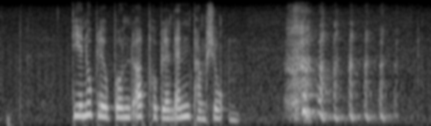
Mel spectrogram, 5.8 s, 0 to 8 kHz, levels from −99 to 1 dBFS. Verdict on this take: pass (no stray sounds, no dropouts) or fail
fail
